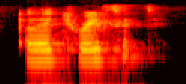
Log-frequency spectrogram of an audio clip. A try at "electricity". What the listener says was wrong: on electricity you need to pronounce the last part it's stressed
